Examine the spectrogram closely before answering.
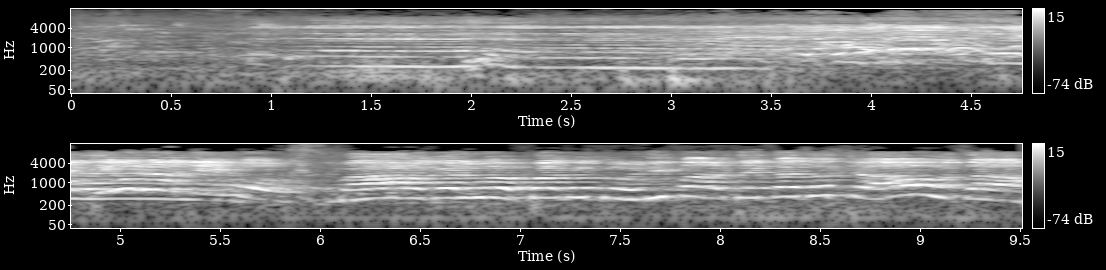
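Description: A woman speaks loudly and with animation through a microphone.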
